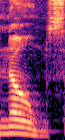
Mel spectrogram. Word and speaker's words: gnomes: I like wordplay and I like the fact that the G is silent I like the kind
